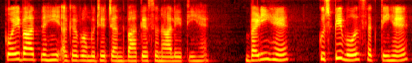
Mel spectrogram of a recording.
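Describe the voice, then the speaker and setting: A woman's voice: fairly high pitch, a little mellow, natural voice. A woman voicing a timid, downtrodden young wife who speaks meekly and anxiously in a storybook reading. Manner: meek, anxious.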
